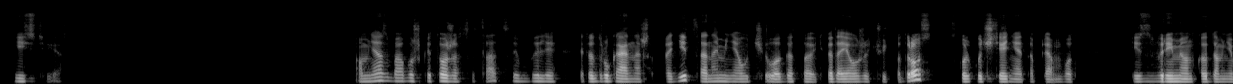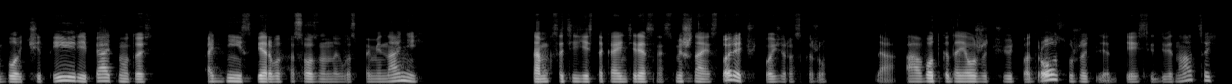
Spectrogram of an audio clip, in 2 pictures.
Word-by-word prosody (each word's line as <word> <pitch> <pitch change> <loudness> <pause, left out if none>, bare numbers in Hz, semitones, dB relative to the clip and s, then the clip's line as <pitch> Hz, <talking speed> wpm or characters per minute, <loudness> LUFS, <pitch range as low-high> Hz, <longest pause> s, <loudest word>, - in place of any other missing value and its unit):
Естест 140 0 -10 2.9
А - - -6
у - - -3
меня 155 +6 0
с - - -9
бабушкой 150 -1 -5
тоже 150 -3 +4
ассоциации 145 +1 -10
были. 140 0 -5 0.2
Это 140 - -1
другая 140 -1 +3
наша 130 0 -7
традиция: 170 +3 +1
она 140 +1 -1
меня 135 -2 -3
учила 130 -1 -1
готовить, 130 -2 -4
когда 130 -1 +2
я 130 - +4
уже 130 0 -3
чуть 125 -1 -15
подрос. 220 +2 +5
Поскольку 130 0 -1
чтения- 130 -1 +2
это 130 - -10
прям 120 -1 -6
вот 120 -1 -7 0.5
из 135 0 -6
времен, 135 -1 +4
когда 130 0 0
мне 125 0 -5
было 125 -1 +3
4-5. 155 +2 +1
Ну, 135 -2 -1
то 125 - 0
есть 125 0 0 0.5
одни 135 +2 0
из 135 - -13
первых 130 -2 +5
осознанных 125 -1 -3
воспоминаний. 130 +6 -2 1.1
Там, 130 +1 +7
кстати, 140 +2 -5
есть 135 -1 0
такая 130 -1 +2
интересная 130 0 +2
смешная 135 -2 -1
история, 120 -4 +5
чуть - - -24
позже 125 0 -3
расскажу, 125 0 -16 0.5
да. 60 0 -11
А 135 0 -1
вот 140 0 +5
когда 140 0 -2
я 135 0 +4
уже 130 -1 +1
чуть-чуть 130 -1 -9
подрос, 225 - +3
уже 135 -1 -5
лет - - -12
10-12, 135 - -7
135 Hz, 150 wpm, -26 LUFS, 130-140 Hz, 2.9 s, Там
